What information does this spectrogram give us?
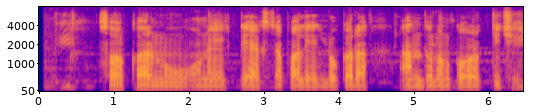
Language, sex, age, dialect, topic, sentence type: Bengali, male, 18-24, Western, banking, statement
